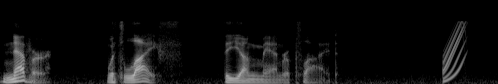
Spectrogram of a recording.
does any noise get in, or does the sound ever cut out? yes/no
yes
